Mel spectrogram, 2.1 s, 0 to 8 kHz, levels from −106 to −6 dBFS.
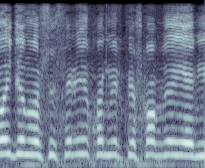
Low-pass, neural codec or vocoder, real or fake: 7.2 kHz; codec, 32 kHz, 1.9 kbps, SNAC; fake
